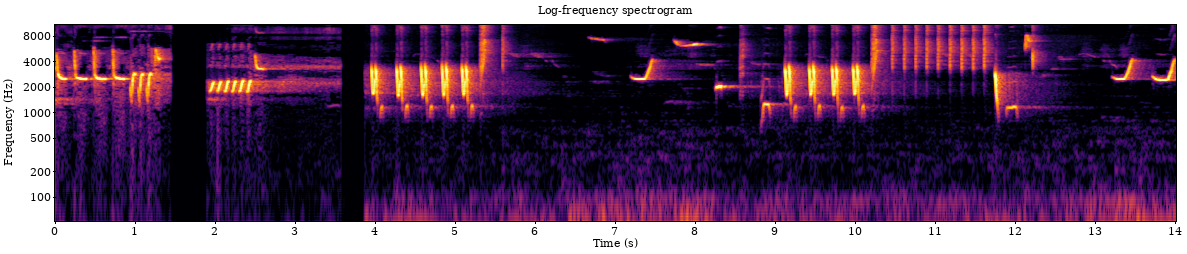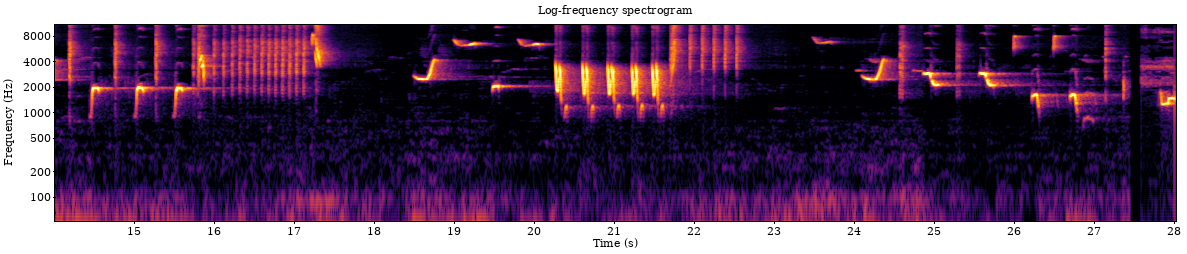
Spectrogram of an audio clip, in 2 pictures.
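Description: A bird singing: phrases of rapid chirping trills alternating with short rising chirps, separated by brief pauses.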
